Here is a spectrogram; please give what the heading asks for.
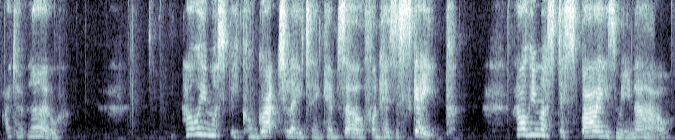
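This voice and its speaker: A woman's voice: on the high side, animated, a little slow, pauses often, bright, forceful tone, husky, heavily acted, rough recording. A woman playing an earnest, outspoken young Regency woman in a period radio play, with formal diction. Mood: anguished. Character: Lizzy, anguished, outspoken young Englishwoman of Regency times.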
